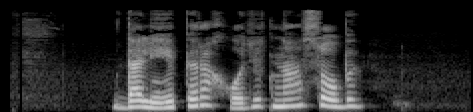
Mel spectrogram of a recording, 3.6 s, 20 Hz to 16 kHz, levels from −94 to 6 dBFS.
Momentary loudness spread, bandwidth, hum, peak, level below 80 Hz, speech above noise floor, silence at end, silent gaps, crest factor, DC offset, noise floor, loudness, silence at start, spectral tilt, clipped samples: 9 LU; 11.5 kHz; none; 0 dBFS; -70 dBFS; 47 dB; 0.85 s; none; 20 dB; under 0.1%; -65 dBFS; -19 LUFS; 0.85 s; -6.5 dB/octave; under 0.1%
